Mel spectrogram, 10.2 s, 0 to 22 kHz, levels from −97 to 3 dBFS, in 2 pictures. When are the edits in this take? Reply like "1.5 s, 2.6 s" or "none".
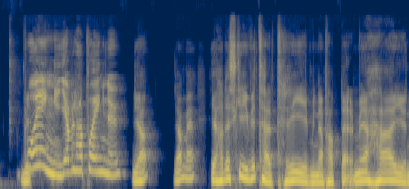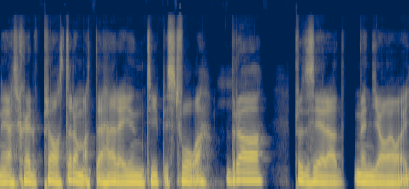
none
